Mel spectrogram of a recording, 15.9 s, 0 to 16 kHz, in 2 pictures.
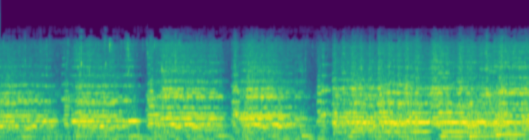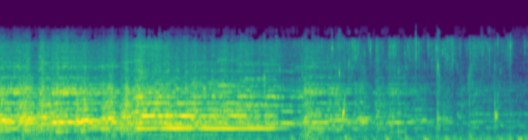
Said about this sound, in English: You pour oil in river? That's right. We're going to pour all 60 barrels of it into the river. We've got to hurry. There isn't much time.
